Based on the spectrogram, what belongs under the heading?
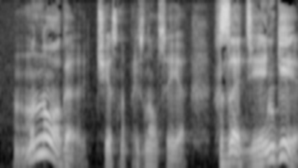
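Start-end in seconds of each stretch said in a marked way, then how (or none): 2.9-4.0 stern, strict, severe tone. A stranger questions a former soldier, stern question. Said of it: "строго спросил незнакомец".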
